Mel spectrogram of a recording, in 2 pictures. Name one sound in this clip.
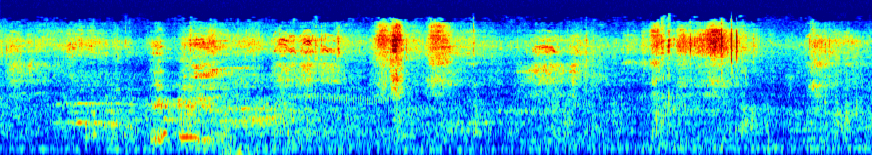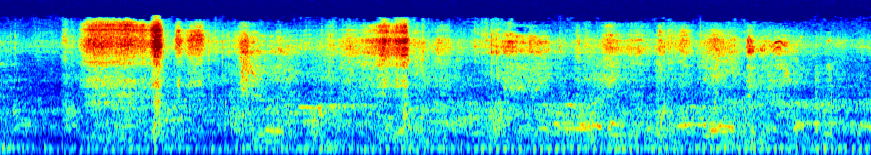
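Men talk quietly nearby, outdoors.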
